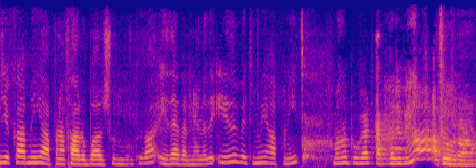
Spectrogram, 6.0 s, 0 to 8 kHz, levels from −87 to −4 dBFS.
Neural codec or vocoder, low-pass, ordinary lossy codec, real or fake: codec, 16 kHz, 1 kbps, X-Codec, WavLM features, trained on Multilingual LibriSpeech; none; none; fake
